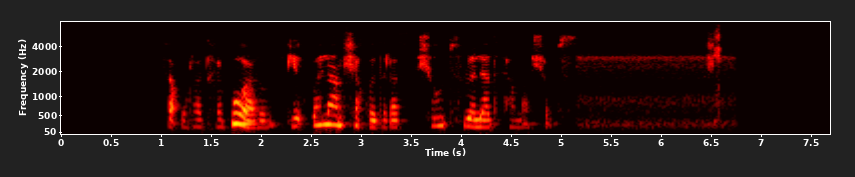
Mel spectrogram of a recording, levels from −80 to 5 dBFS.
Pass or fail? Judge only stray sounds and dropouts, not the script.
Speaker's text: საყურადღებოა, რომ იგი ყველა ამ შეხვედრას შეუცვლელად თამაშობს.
fail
